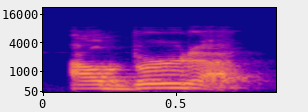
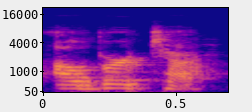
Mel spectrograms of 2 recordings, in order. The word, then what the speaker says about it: Alberta: We actually still say the T, but we make it softer, like a D. Very soft, yeah. Like a D. It's actually pronounced like a D. Alberta, not Alberta.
